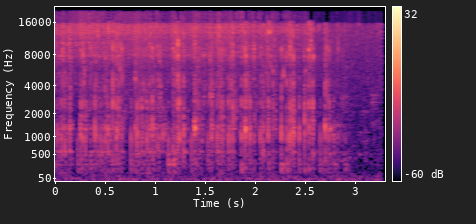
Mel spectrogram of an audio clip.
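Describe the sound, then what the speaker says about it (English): Water pouring out of a can onto a driveway, a soft splashing, gurgling stream in repeated uneven pulses, fairly quiet and close, fading toward a trickle at the end. "But if I open it, now it's pouring again."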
